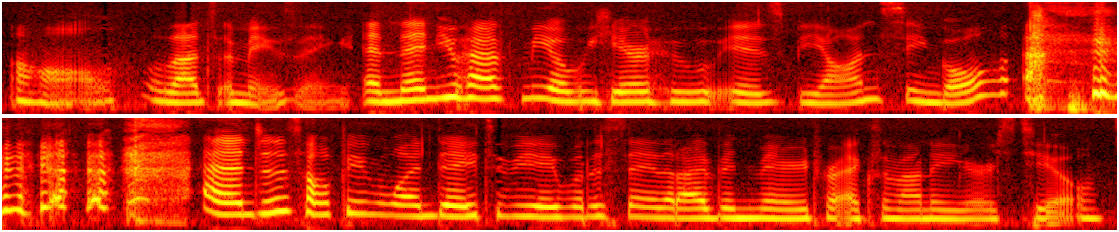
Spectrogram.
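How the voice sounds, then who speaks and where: A woman's voice: fairly high pitch, animated, unhurried, no echo. A woman hosting an internet radio show, chatty and bubbly, laughing often as she talks. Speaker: host. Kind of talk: casual internet radio chat.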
